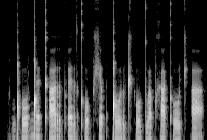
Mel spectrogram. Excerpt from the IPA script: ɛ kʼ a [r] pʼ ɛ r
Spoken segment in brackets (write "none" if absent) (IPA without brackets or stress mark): r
